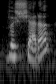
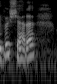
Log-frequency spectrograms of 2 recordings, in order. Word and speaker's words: Vachetta: Honestly, Vachetta and Vachetta are actually correct. Vachetta is how you would pronounce it if you were in Italy. Vachetta is how you would pronounce it if you were in France.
